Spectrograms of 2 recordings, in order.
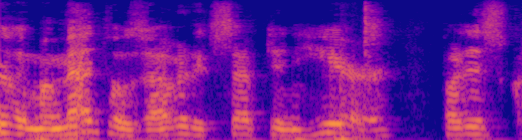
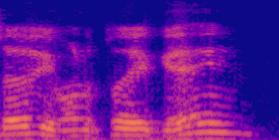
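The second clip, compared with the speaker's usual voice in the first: bad put-on English accent; 3 dB quieter than usual. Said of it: "pardon my terrible accent".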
